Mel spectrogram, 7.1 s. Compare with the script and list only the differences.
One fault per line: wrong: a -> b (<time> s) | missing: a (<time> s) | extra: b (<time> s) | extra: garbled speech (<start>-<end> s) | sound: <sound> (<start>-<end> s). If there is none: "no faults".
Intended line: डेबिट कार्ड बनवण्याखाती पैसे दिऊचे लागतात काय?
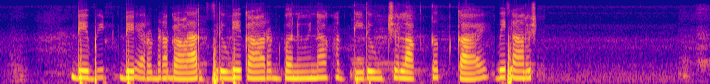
extra: garbled speech (1.2-2.4 s)
missing: पैसे (3.6 s)
extra: garbled speech (4.9-5.4 s)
